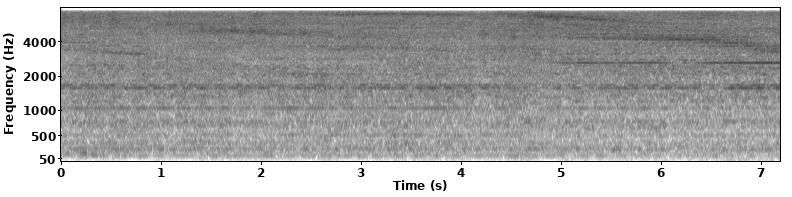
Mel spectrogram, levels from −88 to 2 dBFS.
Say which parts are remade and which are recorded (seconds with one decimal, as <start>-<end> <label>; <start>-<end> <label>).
0.0-0.6 recorded; 0.6-3.0 remade; 3.0-4.0 recorded; 4.0-5.0 remade; 5.0-7.2 recorded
